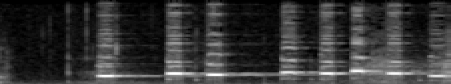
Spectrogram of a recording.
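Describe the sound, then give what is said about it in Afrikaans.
A tin whistle plays a short, bright melody of about eight articulated notes that climb gradually in pitch, clear, with no voices. “"Ek kan julle help," sê hy en begin hom op sy fluitjie te speel.”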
